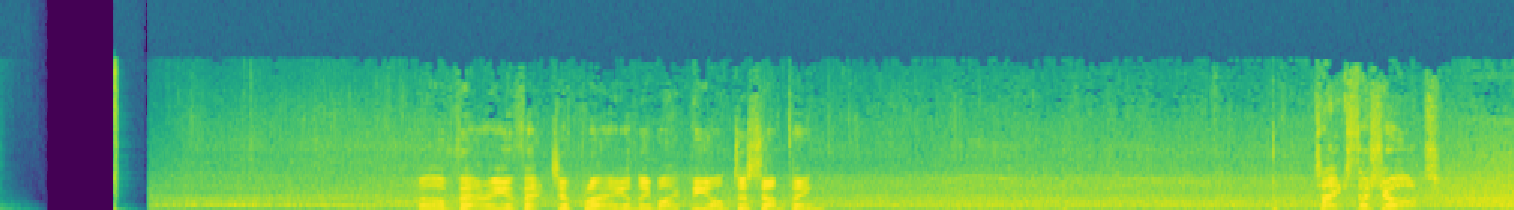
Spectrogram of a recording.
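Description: A stadium crowd roars and murmurs.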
